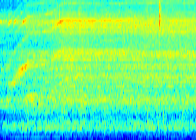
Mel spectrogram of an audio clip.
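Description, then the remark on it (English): A steady electric motor whirs continuously, a mixer whipping five egg yolks and a tablespoon of vanilla into a smooth mixture for an Italian cream cake, its broad buzzing hum holding an even level with a faint rising whine early on and no talking. “All right, now I'll whip this together.”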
